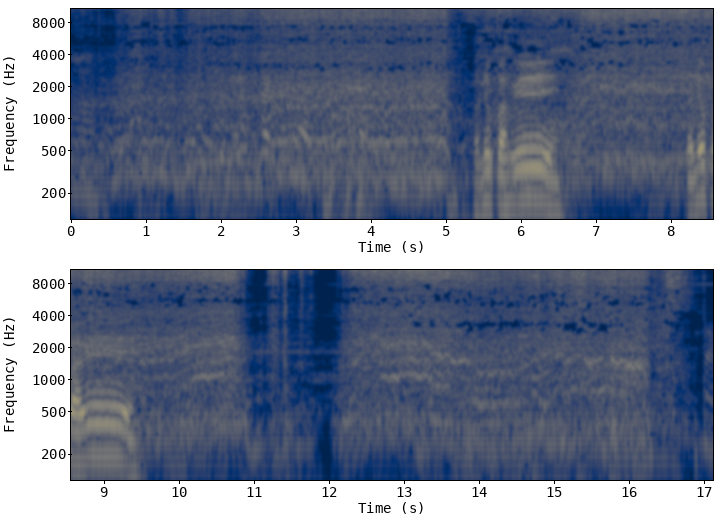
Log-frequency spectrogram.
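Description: A small RC crawler's electric motor and geared drivetrain whine steadily as it claws up a muddy bank. Two louder rising-and-falling sounds come near the middle, and the whine breaks off briefly a few times.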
